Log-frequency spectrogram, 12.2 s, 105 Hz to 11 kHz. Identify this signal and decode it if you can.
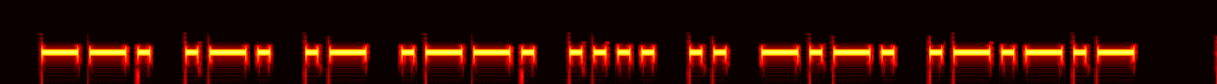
Morse code, heard as a keyed tone, about 10 wpm, 610 Hz. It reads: GRAPHIC.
